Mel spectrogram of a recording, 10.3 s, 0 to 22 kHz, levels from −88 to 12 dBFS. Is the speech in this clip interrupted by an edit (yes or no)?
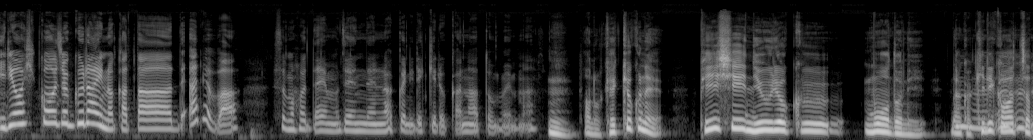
yes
